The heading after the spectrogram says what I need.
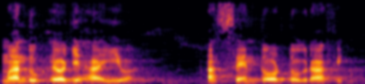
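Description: A man teaching a language lesson, going slowly and drawing out each example word. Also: medium pitch, fairly even intonation, bright, forceful tone, big-room sound, faint music behind. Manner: slow, deliberate, drawing out example words.

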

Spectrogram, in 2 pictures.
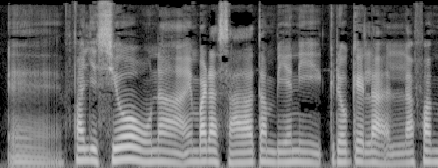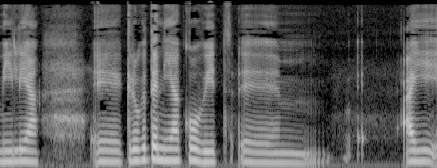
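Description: A woman's voice: on the low side, clear, resonant tone, no echo, studio quality. A woman interviewer asking questions hesitantly, often repeating words and murmuring agreement. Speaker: interviewer, radio host. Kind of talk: radio interview.

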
